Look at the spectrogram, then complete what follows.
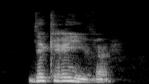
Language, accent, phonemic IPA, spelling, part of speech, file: French, Canada, /de.kʁiv/, décrive, verb, LL-Q150 (fra)-décrive.wav
- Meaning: first/third-person singular present subjunctive of décrire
